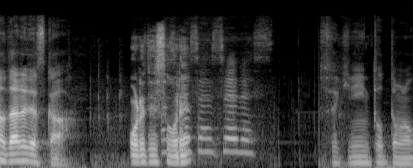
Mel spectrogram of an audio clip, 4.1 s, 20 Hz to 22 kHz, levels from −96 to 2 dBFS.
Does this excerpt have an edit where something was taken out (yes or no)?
no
